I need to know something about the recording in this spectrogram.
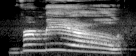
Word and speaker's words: vermeil: Vermeil.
